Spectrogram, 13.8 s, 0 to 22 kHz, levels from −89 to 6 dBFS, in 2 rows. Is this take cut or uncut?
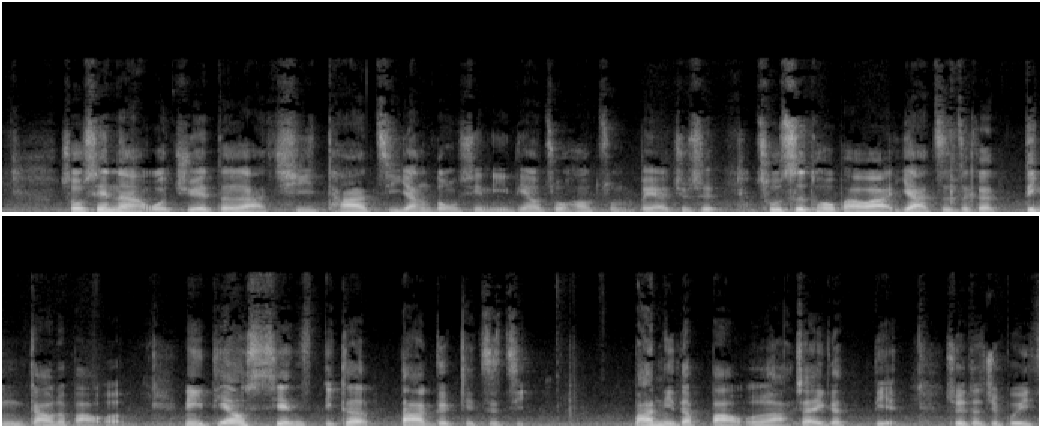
cut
